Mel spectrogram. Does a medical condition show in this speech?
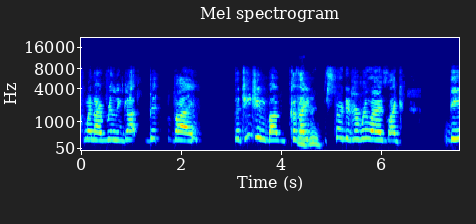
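Yes: cerebral palsy; spastic, affects fine motor skills and hands; slightly slurred, spastic vocal cords, tone of voice changes.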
